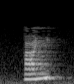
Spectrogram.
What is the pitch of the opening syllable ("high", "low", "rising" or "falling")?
rising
